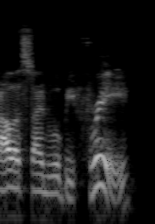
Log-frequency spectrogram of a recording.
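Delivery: ordinary talk, nothing marked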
